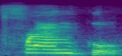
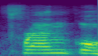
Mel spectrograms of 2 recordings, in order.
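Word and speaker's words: Franco: ফ্রান্স হবে ফ্রান্সো, কিন্তু এর উচ্চারণটা ফ্রান্সো নয়, কি হবে? ফ্র্যাঙ্কো। কি হবে উচ্চারণটা? ফ্র্যাঙ্কো হবে।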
